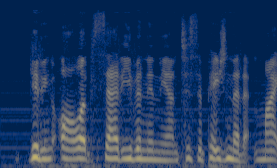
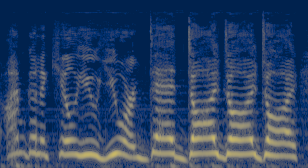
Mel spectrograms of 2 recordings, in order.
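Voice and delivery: louder, higher retold yell of fury; imitated furious yelling, raised in pitch; mock yelling; 6 semitones higher, 7 dB louder, slower than usual. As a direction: act out a man yelling death threats. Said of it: "heard the man yelling".

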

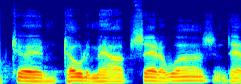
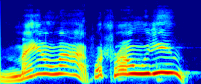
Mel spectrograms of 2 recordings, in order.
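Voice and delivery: surprised exclaim. Retold or imitated. Walking in on an angry friend, surprised exclaim. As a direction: jolt him out of his mood.

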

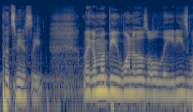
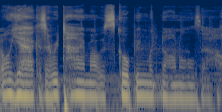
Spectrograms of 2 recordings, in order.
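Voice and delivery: whispering; 4 semitones lower, 5 dB quieter than usual. Real, not acted. Confiding about McDonald's habit.

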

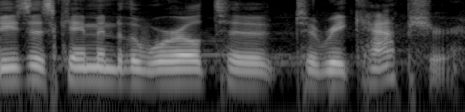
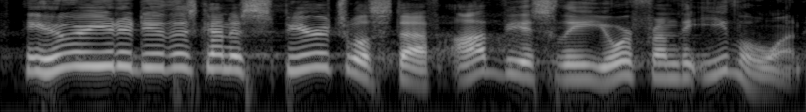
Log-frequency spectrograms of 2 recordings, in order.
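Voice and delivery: indignant accuser; 7 semitones higher than usual. Retold or imitated. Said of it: "the mad people get even more mad".

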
